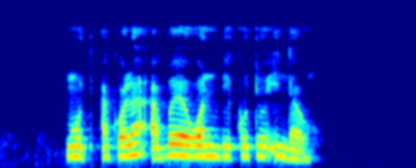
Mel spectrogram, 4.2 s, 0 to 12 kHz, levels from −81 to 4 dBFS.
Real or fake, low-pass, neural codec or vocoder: real; 7.2 kHz; none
